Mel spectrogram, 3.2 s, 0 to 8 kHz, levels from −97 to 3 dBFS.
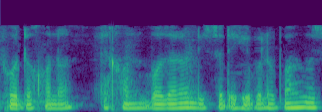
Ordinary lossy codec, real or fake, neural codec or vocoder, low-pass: AAC, 16 kbps; real; none; 7.2 kHz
